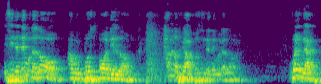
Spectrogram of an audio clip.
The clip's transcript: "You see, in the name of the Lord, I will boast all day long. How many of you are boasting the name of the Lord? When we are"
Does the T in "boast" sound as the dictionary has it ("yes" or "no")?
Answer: yes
